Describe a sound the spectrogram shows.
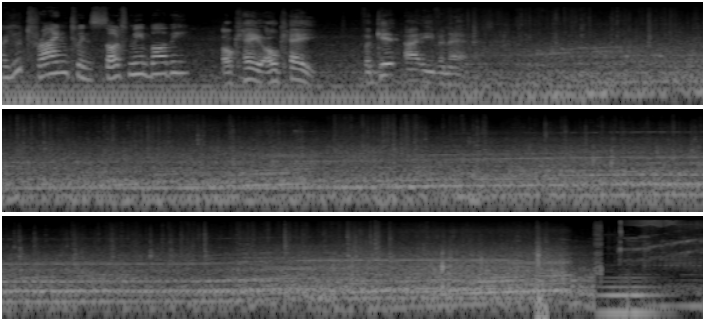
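A car engine hums steadily as the car drives and slowly rises in pitch.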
